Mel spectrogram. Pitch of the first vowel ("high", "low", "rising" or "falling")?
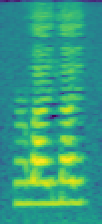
high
